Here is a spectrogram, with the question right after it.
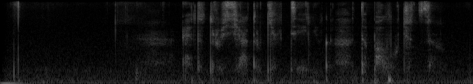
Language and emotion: Russian, neutral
